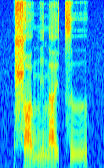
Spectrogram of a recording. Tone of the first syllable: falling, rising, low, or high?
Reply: falling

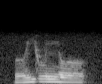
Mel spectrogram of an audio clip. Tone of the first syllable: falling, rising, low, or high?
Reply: rising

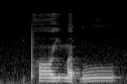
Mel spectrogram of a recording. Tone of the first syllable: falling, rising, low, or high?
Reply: high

